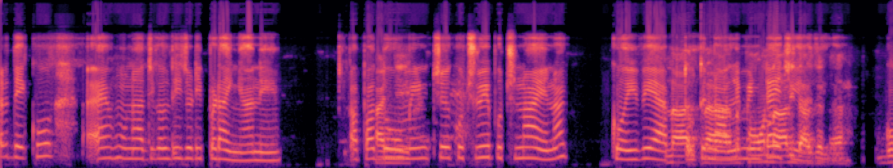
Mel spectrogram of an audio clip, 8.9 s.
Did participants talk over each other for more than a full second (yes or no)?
yes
